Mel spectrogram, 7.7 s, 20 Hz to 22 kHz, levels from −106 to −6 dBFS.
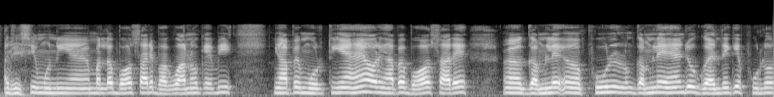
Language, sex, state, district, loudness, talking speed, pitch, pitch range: Hindi, female, Maharashtra, Washim, -15 LUFS, 210 wpm, 205 Hz, 195-215 Hz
